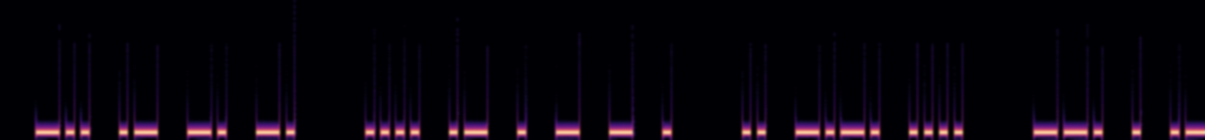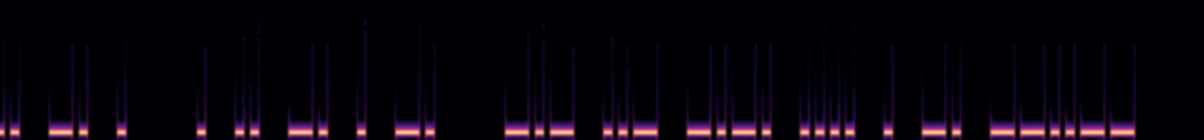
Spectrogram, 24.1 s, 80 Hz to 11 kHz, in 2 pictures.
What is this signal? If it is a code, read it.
Morse code, heard as a keyed tone, about 16 wpm, 700 Hz. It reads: DANN HAETTE ICH GERNE EINEN KUCHEN,
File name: Morsekurs / Witze / Witz 23. April 2019, 70 F80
